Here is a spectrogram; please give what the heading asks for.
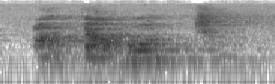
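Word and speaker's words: التابوت: el artículo a yaut que en el árabe hispánico se pronuncia at tabut y se castellanización de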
